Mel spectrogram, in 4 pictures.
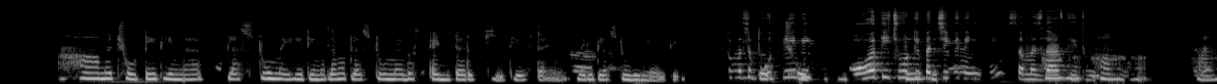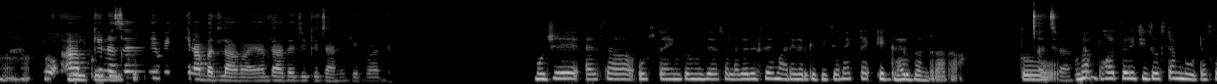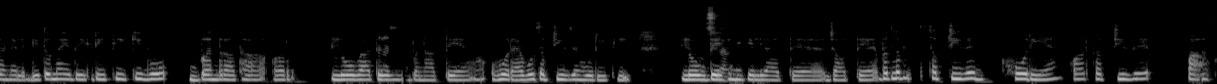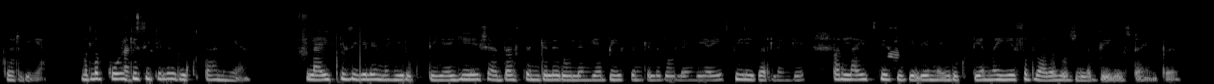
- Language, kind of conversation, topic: Hindi, unstructured, जिस इंसान को आपने खोया है, उसने आपको क्या सिखाया?
- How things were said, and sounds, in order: in English: "प्लस टू"; other noise; in English: "प्लस टू"; in English: "एंटर"; in English: "टाइम"; in English: "प्लस टू"; tapping; in English: "टाइम"; in English: "टाइम नोटिस"; in English: "पास"; in English: "लाइफ़"; other background noise; in English: "फ़ील"; in English: "लाइफ़"; in English: "टाइम"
